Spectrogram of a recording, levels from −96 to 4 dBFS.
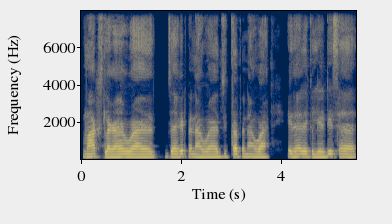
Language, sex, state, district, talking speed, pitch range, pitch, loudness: Hindi, male, Bihar, Muzaffarpur, 185 wpm, 145-150 Hz, 145 Hz, -18 LUFS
